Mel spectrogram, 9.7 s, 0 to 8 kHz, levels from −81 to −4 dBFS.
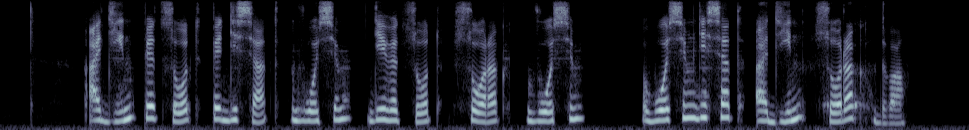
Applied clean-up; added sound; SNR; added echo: neural diffusion model UNIVERSE++.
